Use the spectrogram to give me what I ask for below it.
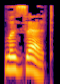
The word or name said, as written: lizette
